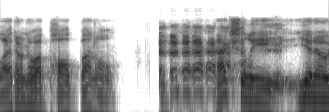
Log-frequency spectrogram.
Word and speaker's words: Bunnell: don't know what Paul Bunnell actually you know you pronounce my name Paul Bunnell if you want to get it right okay sure Paul but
